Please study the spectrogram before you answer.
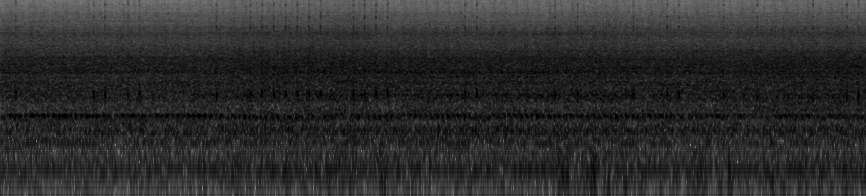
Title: Показываю как троит двигатель. Дёргается стрелка тахометра. Устранение причины.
